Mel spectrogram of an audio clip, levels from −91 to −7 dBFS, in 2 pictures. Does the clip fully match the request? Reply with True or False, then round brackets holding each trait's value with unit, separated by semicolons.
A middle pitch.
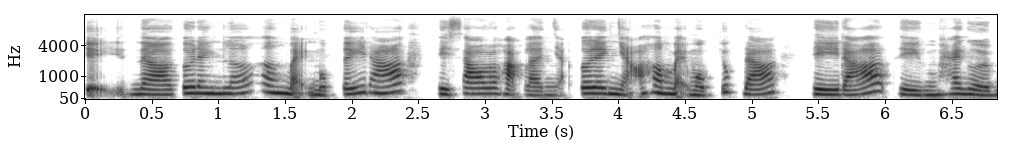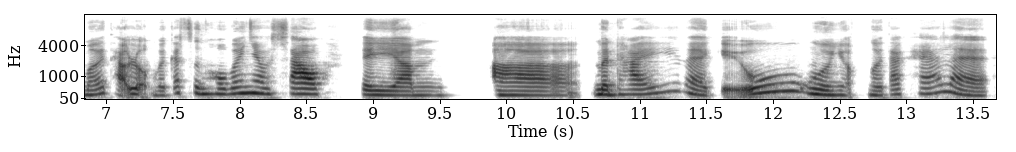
False (235 Hz)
